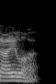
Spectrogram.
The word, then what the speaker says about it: Islay: not that s sadly oh yes who said Isa anybody who drinks whiskey that's correct two another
